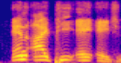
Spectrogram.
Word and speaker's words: Nipah: India is moving fast to contain the spread of, and I don't know how to say this virus, NIPAH, Nipah. They say the Nipah virus, reports CBS News.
